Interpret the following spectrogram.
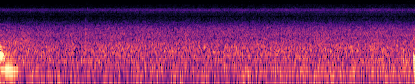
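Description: Water rushing steadily out of a concrete sluice gate into a canal: an even, constant rush.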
